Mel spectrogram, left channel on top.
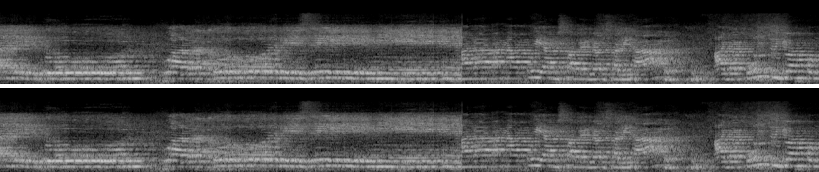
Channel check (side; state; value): both; identical; correlation 1.00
